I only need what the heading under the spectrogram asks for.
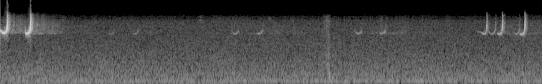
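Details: A loud pair of Rain quail whistles opens, followed by near silence and then a softer run of three high notes at the end.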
